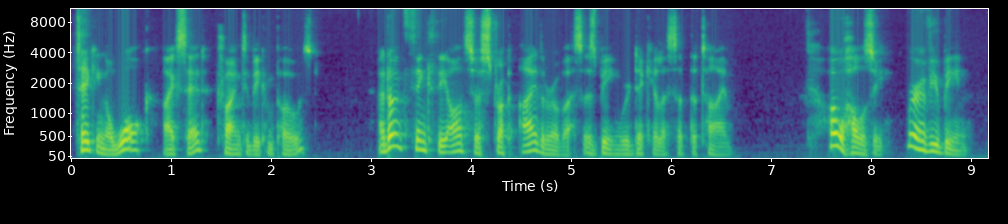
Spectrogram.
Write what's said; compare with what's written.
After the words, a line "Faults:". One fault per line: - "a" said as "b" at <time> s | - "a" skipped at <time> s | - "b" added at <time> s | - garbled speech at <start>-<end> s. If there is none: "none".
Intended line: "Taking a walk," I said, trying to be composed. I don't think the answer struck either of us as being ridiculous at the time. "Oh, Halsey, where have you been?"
"Taking a walk," I said, trying to be composed. I don't think the answer struck either of us as being ridiculous at the time. "Oh, Halsey, where have you been?"
Faults:
none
